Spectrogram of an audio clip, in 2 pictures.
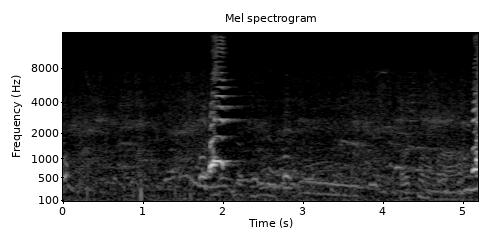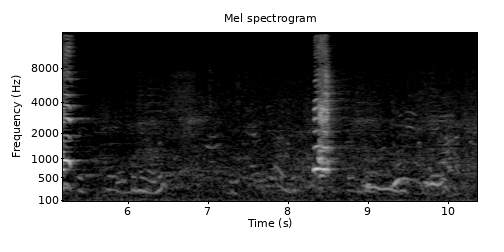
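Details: Whooper swans in a zoo bird park: three loud, nasal honking calls spaced about three seconds apart, with people talking and crowd chatter in between.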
